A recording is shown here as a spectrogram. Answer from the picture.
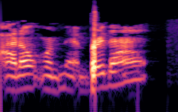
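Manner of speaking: offhand, dismissive tone, brushing it aside. Quoting the other speaker's words back during an argument: imitating a dismissive tone. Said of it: "in a dismissive tone".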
